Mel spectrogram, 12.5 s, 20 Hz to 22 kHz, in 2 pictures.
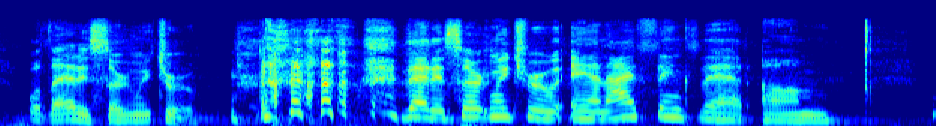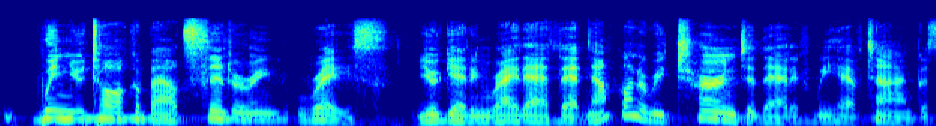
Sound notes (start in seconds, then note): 1.6 laughing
